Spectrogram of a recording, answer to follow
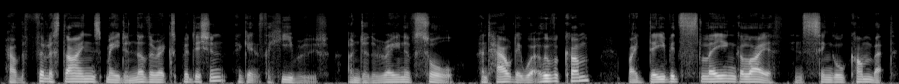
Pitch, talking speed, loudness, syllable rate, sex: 115 Hz, 175 wpm, -20 LUFS, 5.7 syllables/s, male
